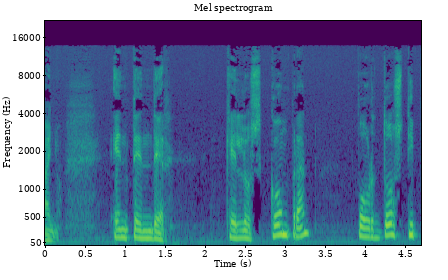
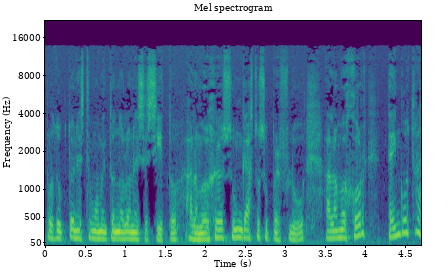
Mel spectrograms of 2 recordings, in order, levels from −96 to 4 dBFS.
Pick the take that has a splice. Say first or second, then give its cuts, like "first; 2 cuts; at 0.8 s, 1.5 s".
first; 1 cut; at 2.7 s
